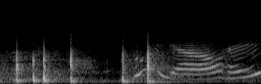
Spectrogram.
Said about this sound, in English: Sounds like a woodpecker. Well, maybe it's a human being a-knocking on the door.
